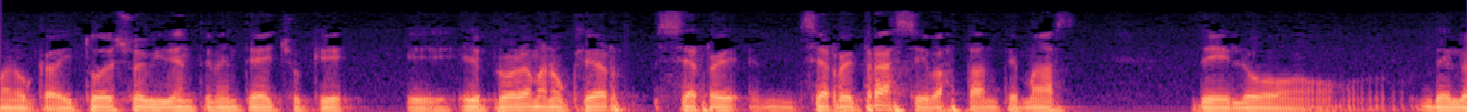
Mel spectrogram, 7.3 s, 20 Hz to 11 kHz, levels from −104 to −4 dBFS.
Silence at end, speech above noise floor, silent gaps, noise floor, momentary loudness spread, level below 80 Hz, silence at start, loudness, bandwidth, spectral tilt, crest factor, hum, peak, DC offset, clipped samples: 0 s; 36 dB; none; -57 dBFS; 8 LU; -36 dBFS; 0 s; -23 LUFS; 6.8 kHz; -10.5 dB/octave; 16 dB; none; -6 dBFS; under 0.1%; under 0.1%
